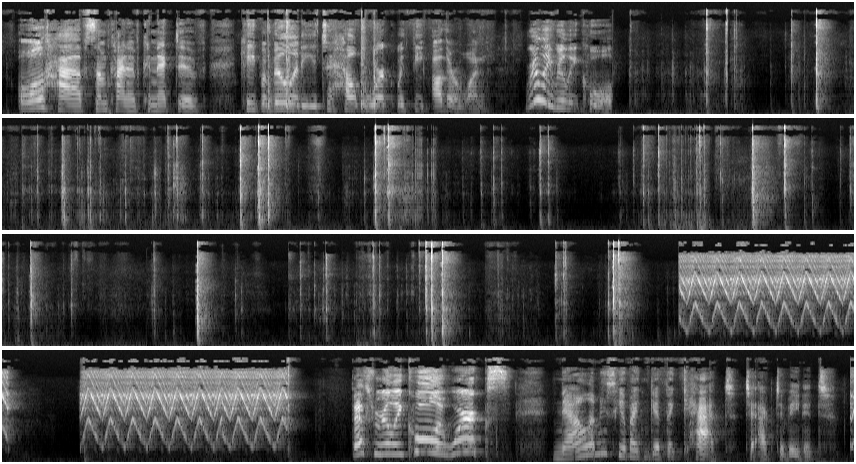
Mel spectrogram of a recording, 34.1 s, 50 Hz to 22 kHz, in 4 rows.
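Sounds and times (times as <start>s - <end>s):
plastic and metal snap clicks: 20.0s - 21.6s, 22.6s - 23.4s
warbling siren alarm from small speaker: 23.8s - 25.8s, 26.4s - 28.5s.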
